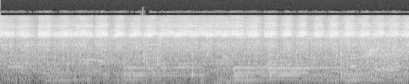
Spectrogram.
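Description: Insects buzzing in a high, fast-pulsing drone that goes on steadily. From about half a second in, music of held, stepwise-changing chords sounds over it.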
